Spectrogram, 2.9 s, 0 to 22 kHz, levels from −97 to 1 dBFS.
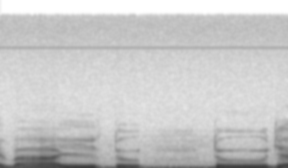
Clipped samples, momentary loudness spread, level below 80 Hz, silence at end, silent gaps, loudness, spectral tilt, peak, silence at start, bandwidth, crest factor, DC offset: under 0.1%; 14 LU; -36 dBFS; 0 s; none; -25 LUFS; -9 dB/octave; -12 dBFS; 0 s; over 20 kHz; 12 dB; under 0.1%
